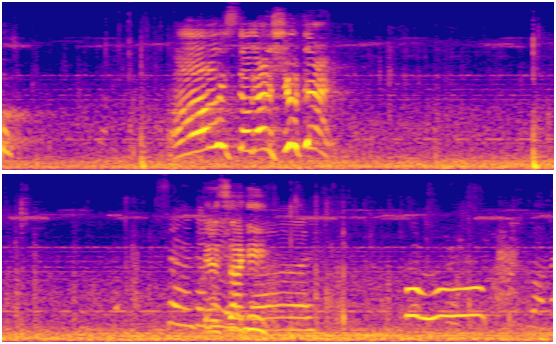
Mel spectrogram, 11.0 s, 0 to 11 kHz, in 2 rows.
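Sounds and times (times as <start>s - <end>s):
soccer ball being kicked: 0.0s - 1.9s, 5.2s - 6.2s.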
